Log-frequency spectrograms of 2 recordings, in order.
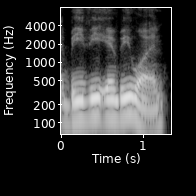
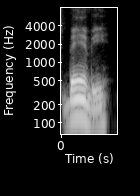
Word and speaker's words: Bambi: y'all but it's not it's not BV mb1 it's Bambi I spell it like that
